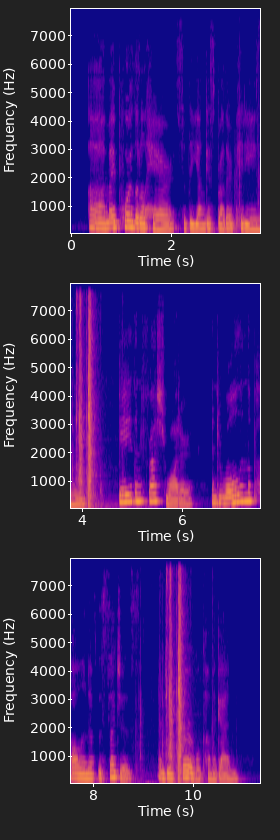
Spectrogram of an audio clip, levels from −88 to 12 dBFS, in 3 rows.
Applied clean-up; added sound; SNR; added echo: none; Microwave oven; 12 dB; reverberation time 0.4 s.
